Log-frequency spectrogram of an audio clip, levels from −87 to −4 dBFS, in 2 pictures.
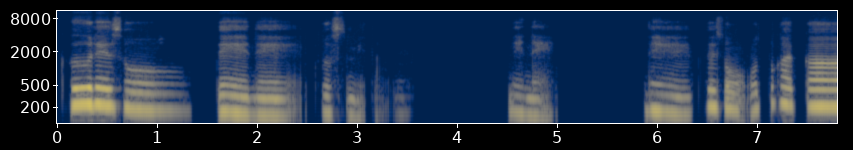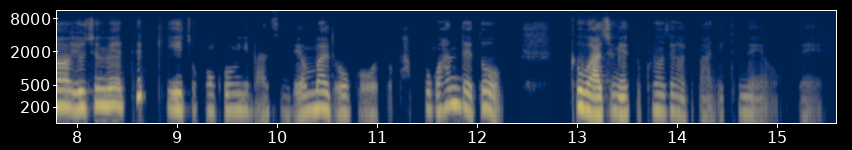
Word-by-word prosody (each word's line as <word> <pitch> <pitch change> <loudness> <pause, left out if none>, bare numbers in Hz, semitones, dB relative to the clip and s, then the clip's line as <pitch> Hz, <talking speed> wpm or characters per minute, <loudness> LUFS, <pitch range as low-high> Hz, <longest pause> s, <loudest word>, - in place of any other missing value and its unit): ..그래서 195 -6 +4 0.3
네네. 150 -3 -2
그렇습니다. 150 -3 -12
네. 150 0 -28 1.0
네네. 145 -4 -9 0.9
네, 165 -4 -5
그래서 195 - -3
'어떡할까?' 210 +1 +2
요즘에 215 +3 +3
특히 190 - -1
쪼끔 175 -1 -12
고민이 175 0 -6
많습니다. 160 -2 -15
연말도 180 -1 0
오고 160 - -10 0.2
바쁘고 180 -2 -9
한데도 195 -4 0 0.7
그 205 -1 +6
와중에 155 -1 +4
또 - - -22
그런 175 -1 -7
생각이 160 -5 -9
많이 145 - -17
드네요. 155 -2 -11 0.3
네. - - -22
175 Hz, 240 characters per minute, -32 LUFS, 155-200 Hz, 1.0 s, 그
